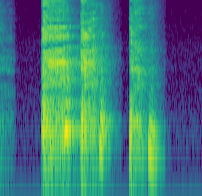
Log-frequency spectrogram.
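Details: Man cleaning his truck, watched from a window, with a persistent cough that is not getting better; three harsh, loud cough bursts in quick succession, the first two run together.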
